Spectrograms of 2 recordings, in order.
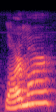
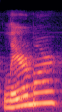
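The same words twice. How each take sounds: First: Larmar said as a tentative two-syllable guess; a fumbled first attempt at Larmar; unsure first try. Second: Larimar said in three syllables, still questioning; a second, slightly surer go at Larimar; corrected try. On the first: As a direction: sound out Larmar hesitantly, rising. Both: Real, not acted. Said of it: "I hope I can pronounce this".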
